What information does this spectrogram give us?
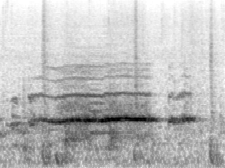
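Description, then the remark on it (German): A hen lets out a drawn-out, nasal squawk inside a house, followed by a shorter squawk after a brief pause. No one speaks. “Du lässt deine Hühner hier ins Haus?”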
